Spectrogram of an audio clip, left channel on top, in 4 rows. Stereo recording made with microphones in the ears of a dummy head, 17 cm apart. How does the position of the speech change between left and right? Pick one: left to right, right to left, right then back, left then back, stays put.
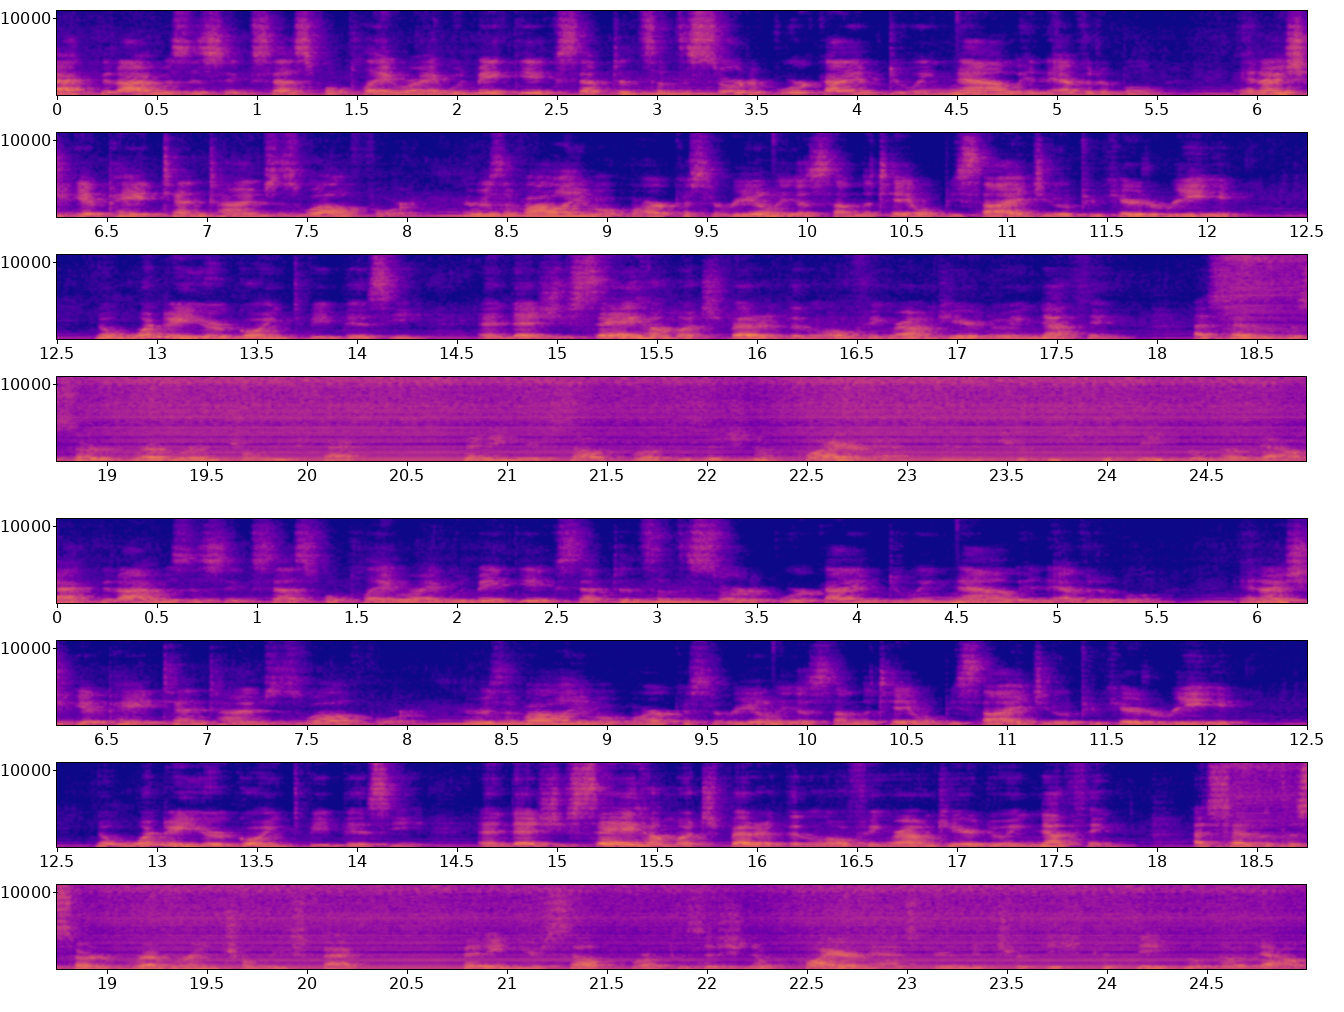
left to right.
